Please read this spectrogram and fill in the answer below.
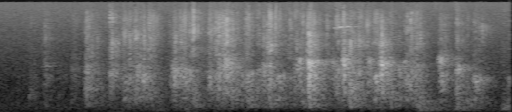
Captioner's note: applause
